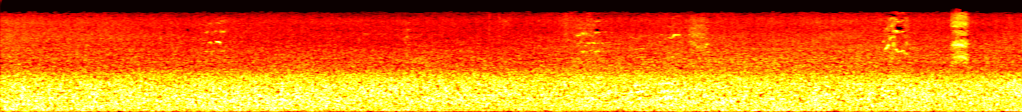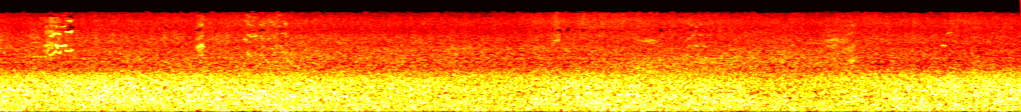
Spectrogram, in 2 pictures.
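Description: Waves wash onto a beach steadily in the distance.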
